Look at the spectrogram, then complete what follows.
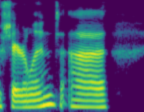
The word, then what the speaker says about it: Cherland: Cherland. You might know the singer named Cher. I live in her land. That might give you a good idea as to how to pronounce my name, but it's truly fine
